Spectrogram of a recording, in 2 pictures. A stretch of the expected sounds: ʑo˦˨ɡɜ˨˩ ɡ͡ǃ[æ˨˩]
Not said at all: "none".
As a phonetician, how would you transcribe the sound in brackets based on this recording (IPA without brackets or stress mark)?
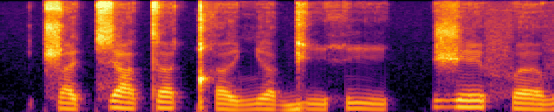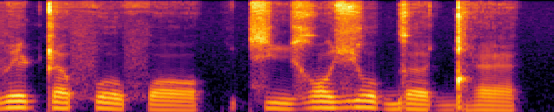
æ˨˩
